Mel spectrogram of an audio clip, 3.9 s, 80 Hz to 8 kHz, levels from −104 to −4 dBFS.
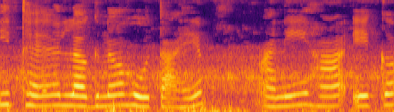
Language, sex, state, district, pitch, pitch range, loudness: Marathi, female, Maharashtra, Gondia, 260 Hz, 255-275 Hz, -17 LUFS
